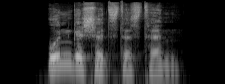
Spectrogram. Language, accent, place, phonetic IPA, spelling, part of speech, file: German, Germany, Berlin, [ˈʊnɡəˌʃʏt͡stəstn̩], ungeschütztesten, adjective, De-ungeschütztesten.ogg
- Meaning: 1. superlative degree of ungeschützt 2. inflection of ungeschützt: strong genitive masculine/neuter singular superlative degree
